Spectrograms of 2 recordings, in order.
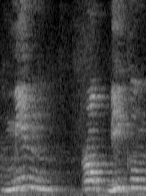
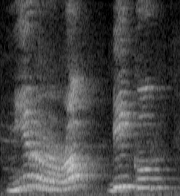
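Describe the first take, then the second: First: The n is clearly pronounced before the r. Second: The n merges fully into a doubled r. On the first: The speaker calls it wrong. "nunnya jangan dibaca min robbikum" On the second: The speaker calls it right. "tapi dimasukkan ke ro"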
